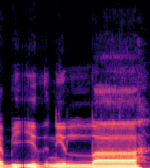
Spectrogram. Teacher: huruf lam jalalahnya itu kita baca kita baca tipis kita baca tarkik. Sehingga ini kita baca nillah jangan baca nillah biidnillah jangan. · Jika sebelum lafaz Allah sebelah sininya ini ada baris kasroh, ada lafaz Allah, sebelumnya ada baris kasroh nih, baris di bawah nih, maka lafaz Allahnya itu huruf lam jalalahnya itu kita baca kita baca tipis, kita baca tarkik, sehingga kita baca nillah, jangan dibaca nillah, biiznillah, jangan, tapi dibaca biiznillah seperti itu ya, tipis gitu ya.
